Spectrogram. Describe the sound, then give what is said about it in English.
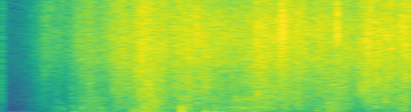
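Footsteps of a man walking through the South Dakota Badlands, a few soft, crunching steps near the start that give way to a steady background hiss. “walks through the Badlands, he keeps an eye out for one thing.”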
